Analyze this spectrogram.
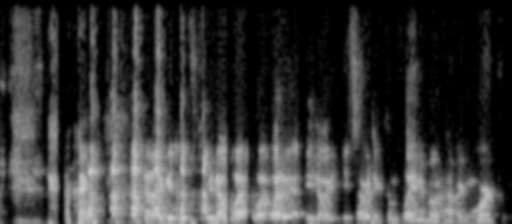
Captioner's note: laughter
